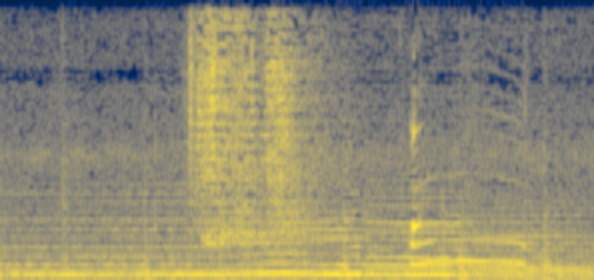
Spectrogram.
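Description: A cat meows in the video game Crimson Desert, a faint call or two over a quiet, steady in-game ambient tone, with no talking.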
